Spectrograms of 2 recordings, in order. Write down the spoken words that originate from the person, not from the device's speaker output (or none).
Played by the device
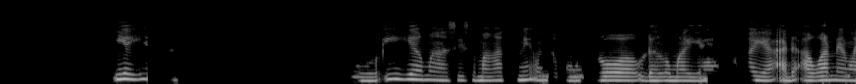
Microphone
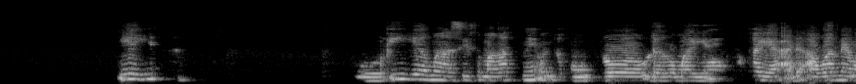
none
